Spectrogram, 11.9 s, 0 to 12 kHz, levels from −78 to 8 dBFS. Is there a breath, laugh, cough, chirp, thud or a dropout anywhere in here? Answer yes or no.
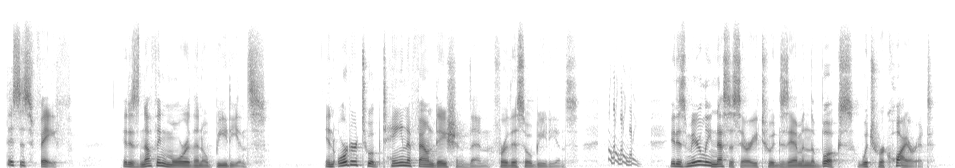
yes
